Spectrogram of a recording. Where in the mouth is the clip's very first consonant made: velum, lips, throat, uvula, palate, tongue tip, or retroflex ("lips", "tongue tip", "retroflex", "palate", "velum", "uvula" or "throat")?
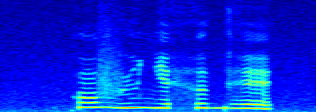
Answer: velum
